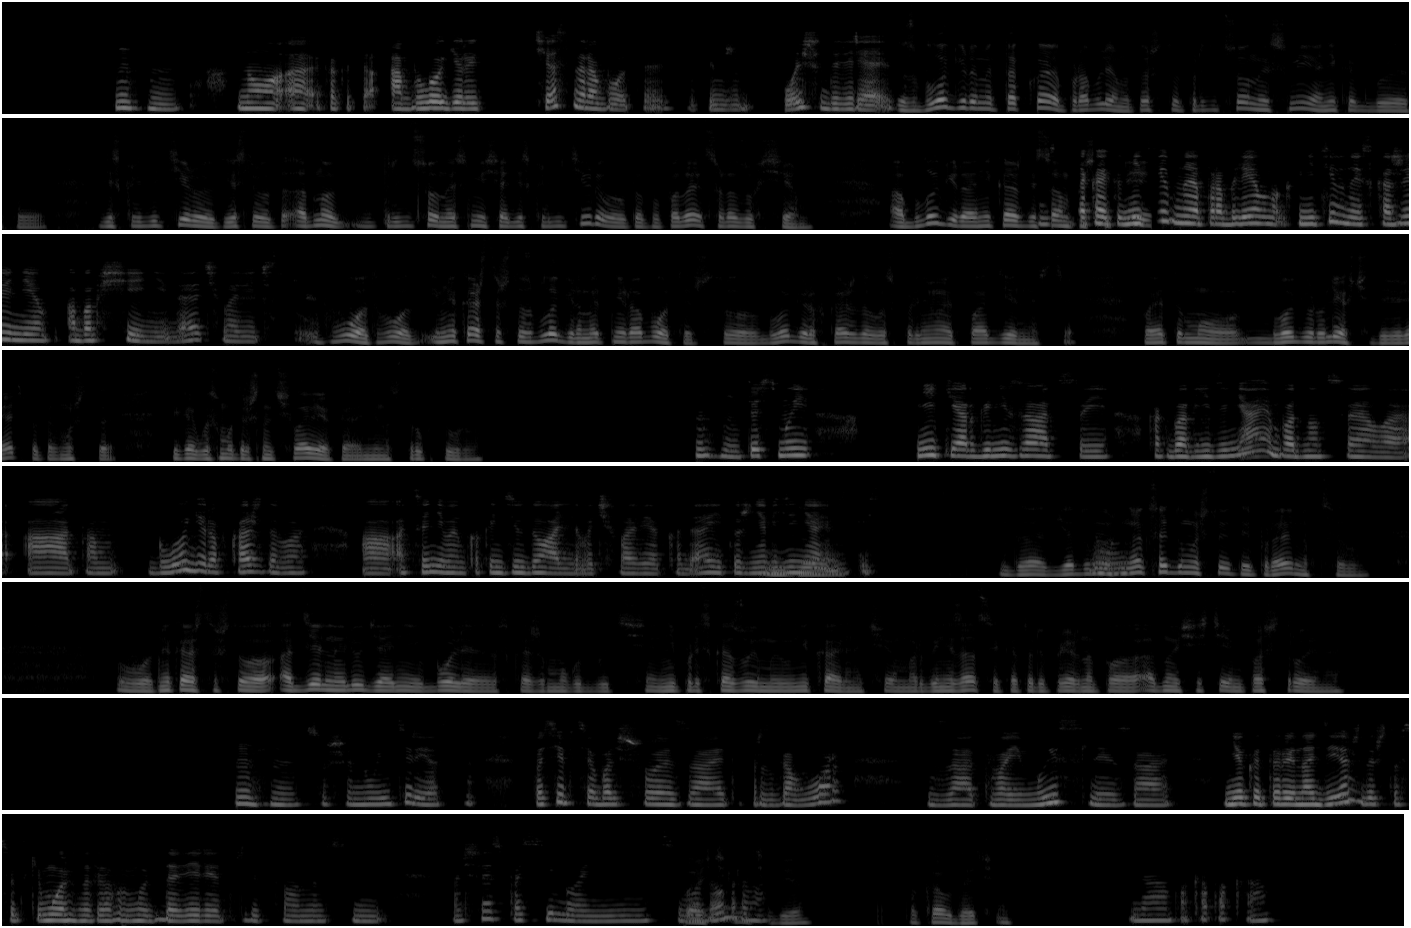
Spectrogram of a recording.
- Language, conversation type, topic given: Russian, podcast, Почему люди доверяют блогерам больше, чем традиционным СМИ?
- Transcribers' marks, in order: tapping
